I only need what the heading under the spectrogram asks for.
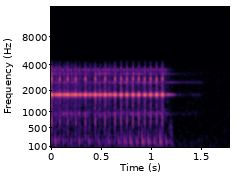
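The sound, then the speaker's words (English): A kitchen timer bell rattles off a fast, continuous metallic ring for just over a second, then cuts out abruptly into silence. It is fairly loud, with no voices over it. “Your eggs ready? Yeah. Your bell rung?”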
